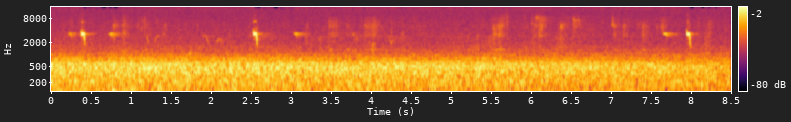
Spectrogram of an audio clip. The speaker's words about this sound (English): Recording on test recording, bird 393.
